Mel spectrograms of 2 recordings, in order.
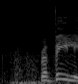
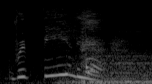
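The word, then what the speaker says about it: Revelio: Revelius. You're saying it wrong. Revelia. Much better.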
